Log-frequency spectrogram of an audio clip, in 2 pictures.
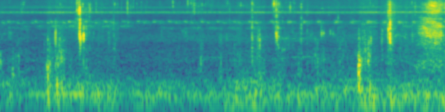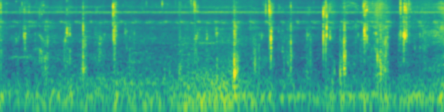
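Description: Close-up eating sounds: wet chewing and many sharp lip-smacking clicks as bites of chicken leg and rice are eaten by hand. A steady high insect drone runs behind.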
